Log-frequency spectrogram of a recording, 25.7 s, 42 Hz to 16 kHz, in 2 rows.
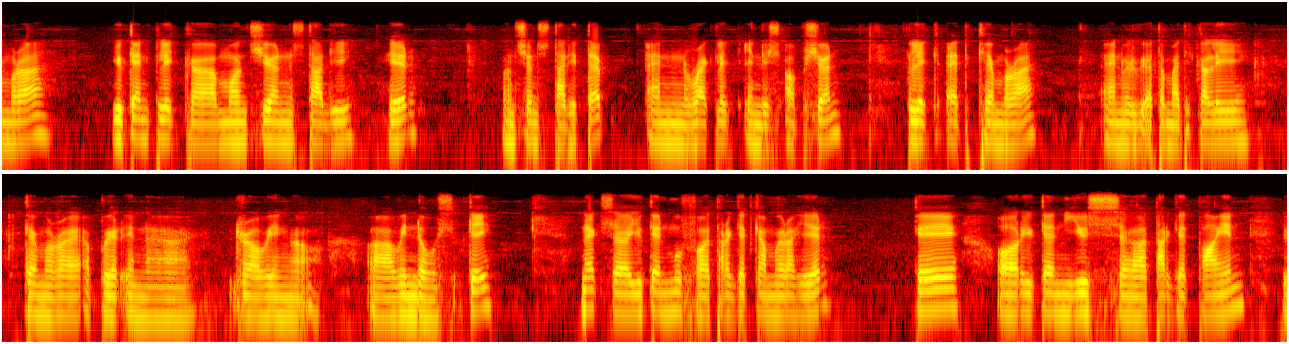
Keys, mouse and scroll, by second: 3.5 click, 7.9 right click, 9.9 click, 11.0 scroll down 1, 11.2-13.2 scroll up 1, 13.2-15.3 scroll down 1, 16.0 middle click, 19.0-20.4 scroll down 1, 20.4 click.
